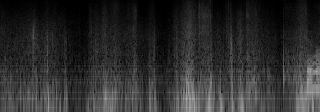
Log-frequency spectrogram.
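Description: Cloth rustling and bumping against the microphone as a crocheted shawl is wrapped around the neck and adjusted: irregular scrapes and low thuds, heaviest about halfway through.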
